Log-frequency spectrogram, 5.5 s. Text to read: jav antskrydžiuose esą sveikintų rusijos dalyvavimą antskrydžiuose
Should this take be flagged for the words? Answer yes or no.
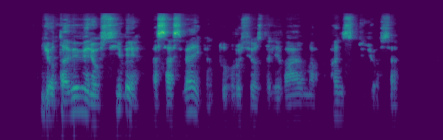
yes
